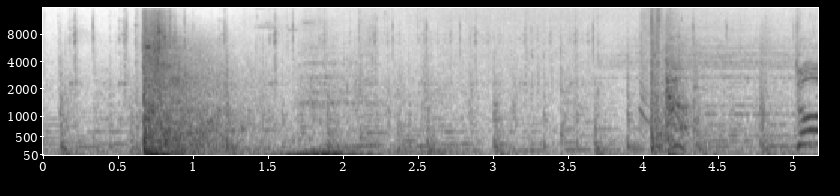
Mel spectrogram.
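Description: Gunfire in the video game Sherlock Holmes Chapter One, with a loud sharp shot near the start, scattered impacts and another burst toward the end over a busy game soundscape.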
